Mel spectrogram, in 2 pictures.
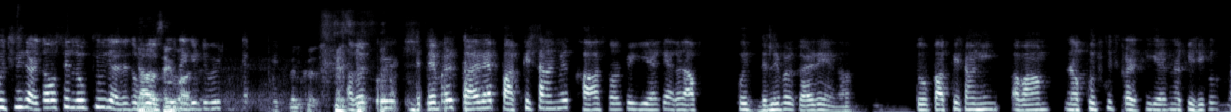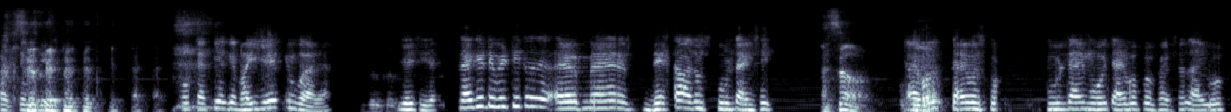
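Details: Adult man with cerebral palsy speaking Urdu; speech in cerebral palsy.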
